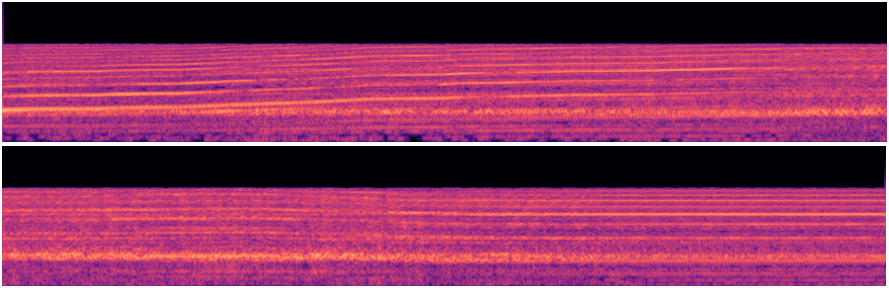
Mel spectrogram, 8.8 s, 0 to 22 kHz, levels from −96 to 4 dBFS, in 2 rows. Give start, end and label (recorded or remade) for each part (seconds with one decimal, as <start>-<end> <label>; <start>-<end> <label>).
0.0-3.9 recorded; 3.9-7.4 remade; 7.4-8.8 recorded

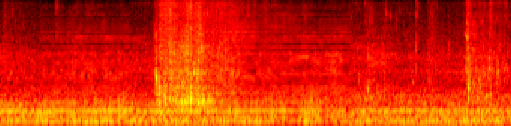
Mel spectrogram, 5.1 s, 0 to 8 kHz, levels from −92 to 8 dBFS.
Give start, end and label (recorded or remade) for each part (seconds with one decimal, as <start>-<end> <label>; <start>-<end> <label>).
0.0-0.4 recorded; 0.4-1.3 remade; 1.3-2.3 recorded; 2.3-3.5 remade; 3.5-5.1 recorded

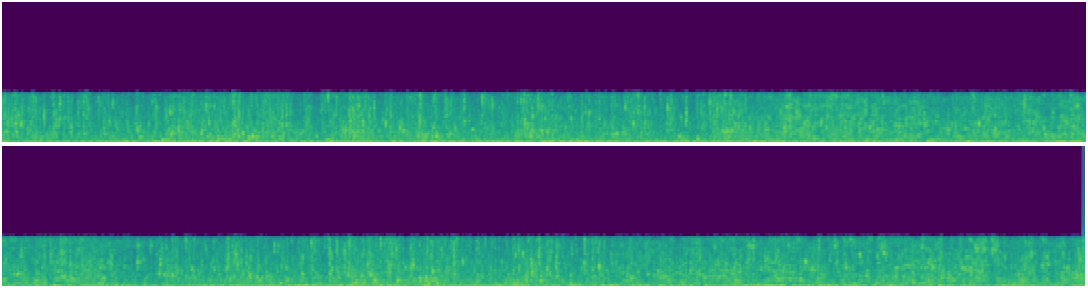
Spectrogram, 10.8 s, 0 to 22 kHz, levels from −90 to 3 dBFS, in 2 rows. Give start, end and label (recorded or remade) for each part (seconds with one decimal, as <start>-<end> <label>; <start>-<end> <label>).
0.0-3.8 recorded; 3.8-6.2 remade; 6.2-8.5 recorded; 8.5-10.8 remade

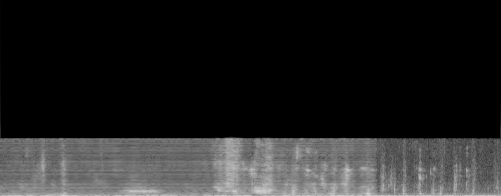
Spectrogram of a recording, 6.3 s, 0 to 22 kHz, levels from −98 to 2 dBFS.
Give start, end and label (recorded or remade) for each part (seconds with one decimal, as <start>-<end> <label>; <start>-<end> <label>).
0.0-4.7 remade; 4.7-6.3 recorded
